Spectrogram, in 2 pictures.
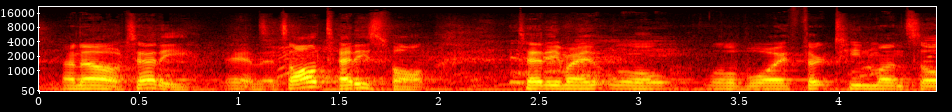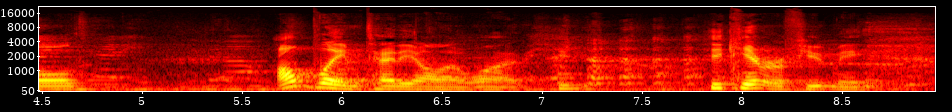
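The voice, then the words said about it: Congested, stuffy sick voice. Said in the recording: “just in case I sound funny ... I'm sick yet again ... if I sound a little congested”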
